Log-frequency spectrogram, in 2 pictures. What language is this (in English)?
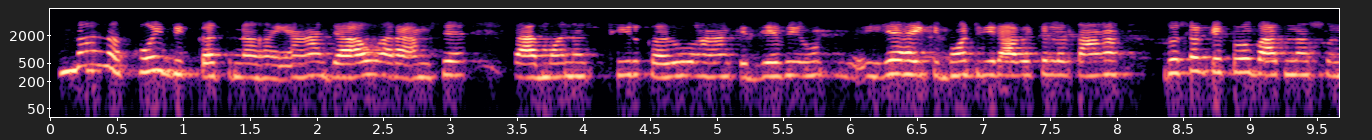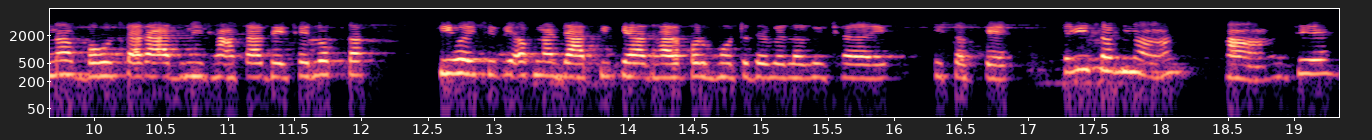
Maithili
